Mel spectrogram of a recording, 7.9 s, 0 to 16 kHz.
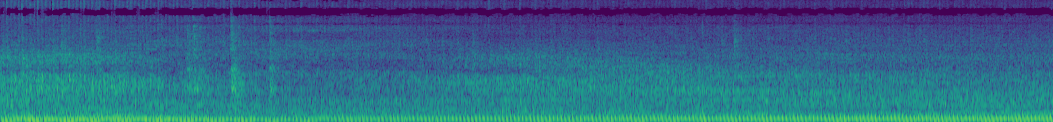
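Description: John Deere 2040 tractor's diesel engine running steadily at low speed as the tractor pulls slowly away with a trailer in tow.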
